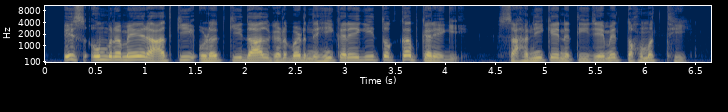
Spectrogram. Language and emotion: Hindi, neutral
